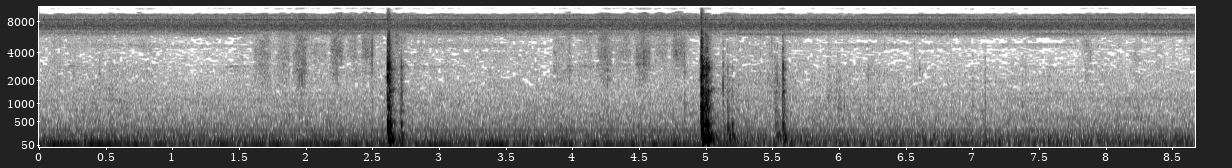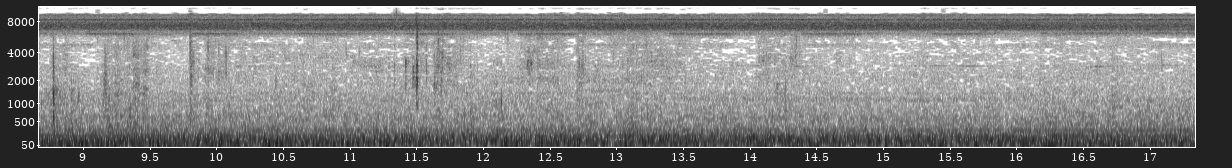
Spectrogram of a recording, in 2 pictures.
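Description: Steady high-pitched drone of insects, with two sharp knocks about two and a half and five seconds in.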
